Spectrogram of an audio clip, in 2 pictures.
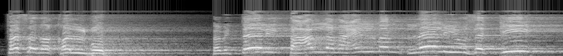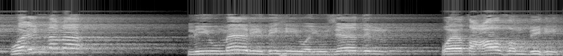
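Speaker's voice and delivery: high, slow, forceful sermon delivery; preacher hammering the point; slow emphatic preaching. Acted. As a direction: drive each phrase home, slow and high. Preaching climax.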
